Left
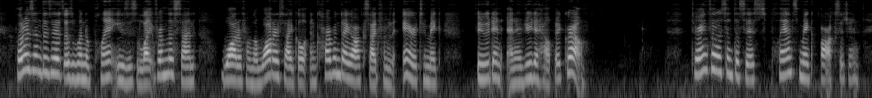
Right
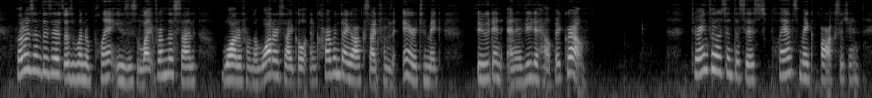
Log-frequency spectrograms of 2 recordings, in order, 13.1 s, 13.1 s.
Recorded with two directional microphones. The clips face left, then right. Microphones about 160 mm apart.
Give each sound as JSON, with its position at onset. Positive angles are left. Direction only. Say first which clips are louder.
{"t": 0.2, "sound": "speech", "louder": "left 3 dB", "side_deg": 20}
{"t": 10.1, "sound": "speech", "louder": "left 4 dB", "side_deg": 20}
